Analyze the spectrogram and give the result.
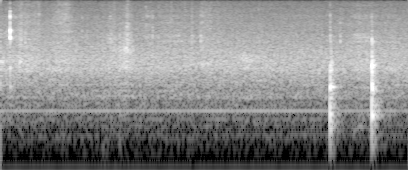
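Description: A clear glass jar filled with paper scraps, lying on its side and then turned upside down, is tapped with fingertips and nails. Three short, dry taps are heard: a faint one at the start, then two sharper taps close together near the end, over a quiet steady hum. Each tap dies away almost at once.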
